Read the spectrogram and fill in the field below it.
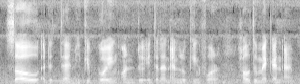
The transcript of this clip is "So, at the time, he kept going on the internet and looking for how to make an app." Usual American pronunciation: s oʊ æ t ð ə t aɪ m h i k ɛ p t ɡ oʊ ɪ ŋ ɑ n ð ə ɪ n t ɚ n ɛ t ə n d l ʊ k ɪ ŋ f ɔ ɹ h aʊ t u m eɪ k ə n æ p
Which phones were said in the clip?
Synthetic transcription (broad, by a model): s oʊ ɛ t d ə t aɪ m h i k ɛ p ɡ oʊ ɪ ŋ ɑ n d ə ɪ n t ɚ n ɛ t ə n l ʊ k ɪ ŋ f ɔ ɹ h aʊ t u m eɪ k ə n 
